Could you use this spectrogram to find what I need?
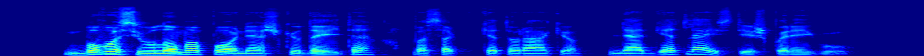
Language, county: Lithuanian, Vilnius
